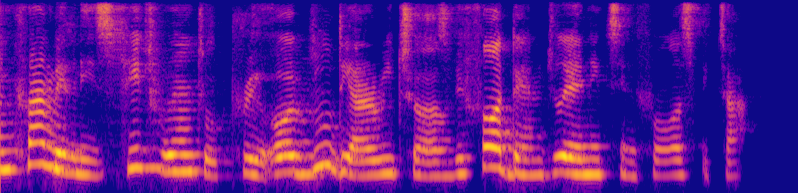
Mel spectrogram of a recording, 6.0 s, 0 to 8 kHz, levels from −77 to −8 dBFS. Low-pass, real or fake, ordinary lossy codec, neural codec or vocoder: none; fake; none; codec, 16 kHz, 1 kbps, X-Codec, HuBERT features, trained on balanced general audio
